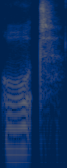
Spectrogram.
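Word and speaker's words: Oort: So, this there is something called the ought cloud. So, that's pronounced ought.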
